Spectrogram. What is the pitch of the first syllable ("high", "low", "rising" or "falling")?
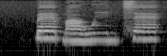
high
